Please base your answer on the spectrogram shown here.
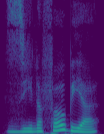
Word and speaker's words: xenophobia: ex-girlfriend ex-husband or ex-wife when X starts a word then it's pronounced like Z there are very few of these words in English but a couple of them are xenophobia xylophone and Xerox xenophobia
